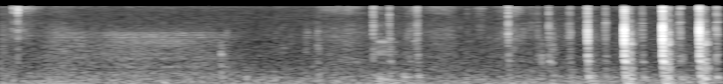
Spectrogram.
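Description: Laptop keyboard keys pressed after a RAM upgrade, starting with faint clicks and building into a quick cluster of louder, close taps near the end, with no talk.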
